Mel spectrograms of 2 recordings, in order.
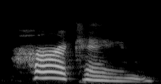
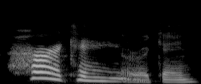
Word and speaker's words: hurricane: h that's pronounced so hurricane does not come from french we're gonna pronounce that h okay but very nice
